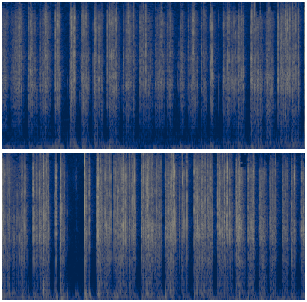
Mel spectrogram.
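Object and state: Plastic puzzle cube being turned.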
